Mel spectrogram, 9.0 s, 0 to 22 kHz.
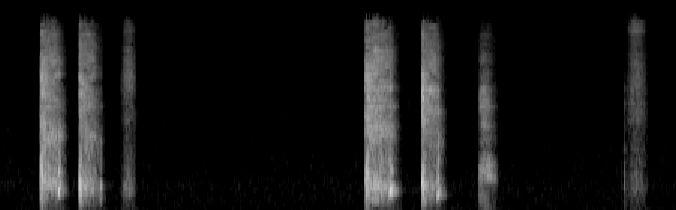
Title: # 55 gaggy wet cough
